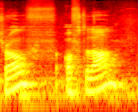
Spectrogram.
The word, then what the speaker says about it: Rolf Oftedal: Yeah, my name is Rolf Oftedal.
